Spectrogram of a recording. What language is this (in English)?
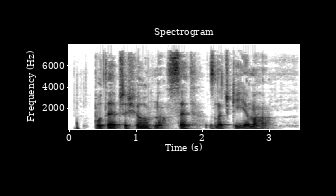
Czech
